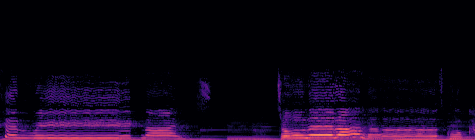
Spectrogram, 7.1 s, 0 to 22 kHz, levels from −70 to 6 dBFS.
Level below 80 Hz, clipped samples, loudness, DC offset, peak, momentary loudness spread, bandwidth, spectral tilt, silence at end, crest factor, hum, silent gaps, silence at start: -64 dBFS; under 0.1%; -24 LUFS; under 0.1%; -8 dBFS; 23 LU; 11 kHz; -5.5 dB/octave; 0 s; 16 dB; none; none; 0 s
